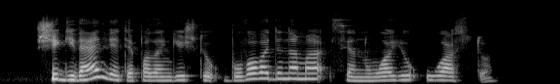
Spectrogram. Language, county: Lithuanian, Panevėžys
